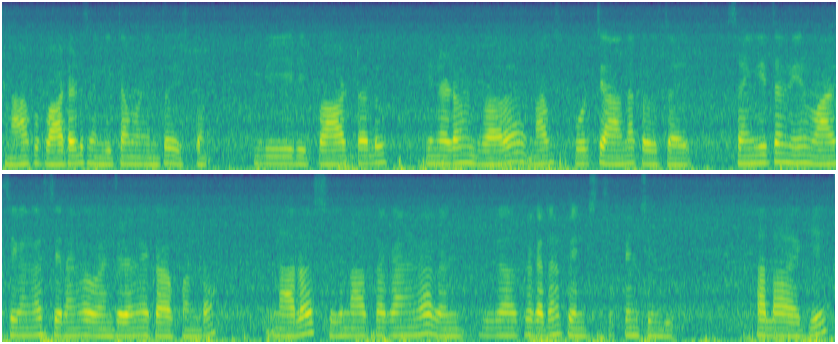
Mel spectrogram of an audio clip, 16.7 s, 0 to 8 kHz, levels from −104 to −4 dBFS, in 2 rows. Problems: none marked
